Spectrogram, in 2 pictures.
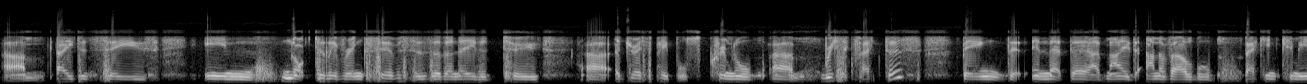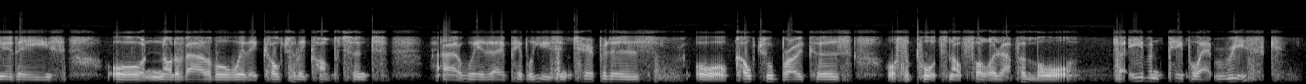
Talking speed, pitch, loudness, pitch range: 130 wpm, 125 Hz, -19 LUFS, 120-130 Hz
